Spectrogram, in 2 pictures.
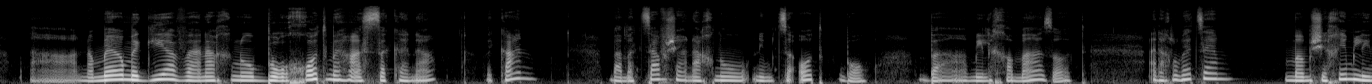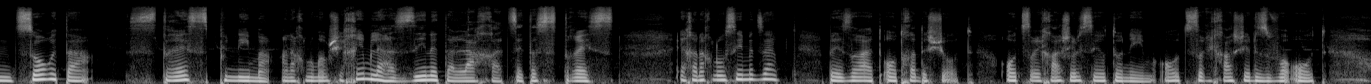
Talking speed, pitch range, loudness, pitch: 90 wpm, 165-205 Hz, -20 LUFS, 180 Hz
